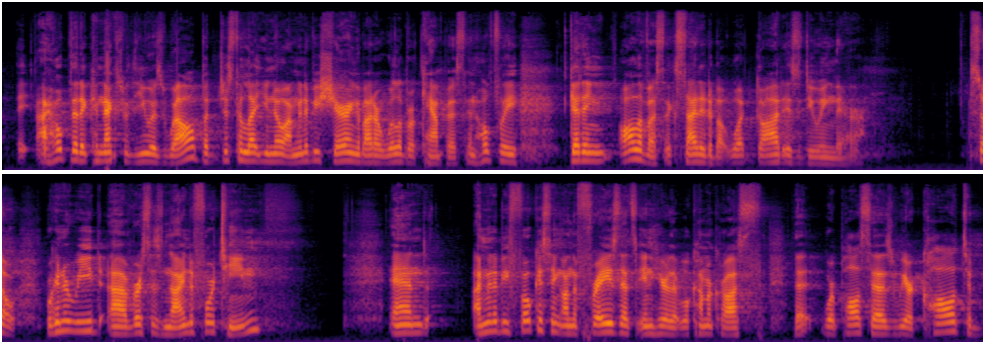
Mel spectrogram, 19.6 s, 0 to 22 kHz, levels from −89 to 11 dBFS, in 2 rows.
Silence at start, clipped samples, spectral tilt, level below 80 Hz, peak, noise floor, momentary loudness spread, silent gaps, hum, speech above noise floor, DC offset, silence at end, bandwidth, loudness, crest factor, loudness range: 0.15 s; under 0.1%; -2 dB/octave; -76 dBFS; -2 dBFS; -72 dBFS; 12 LU; none; none; 51 dB; under 0.1%; 0.05 s; 18 kHz; -20 LUFS; 20 dB; 5 LU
